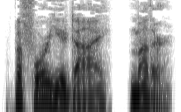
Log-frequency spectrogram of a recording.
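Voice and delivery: ordinary delivery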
